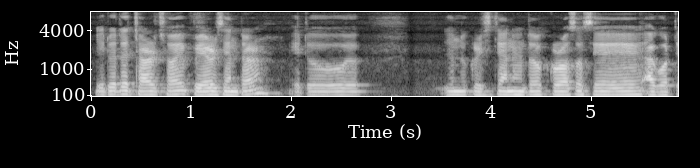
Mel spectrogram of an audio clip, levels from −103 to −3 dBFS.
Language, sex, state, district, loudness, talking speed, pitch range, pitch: Assamese, male, Assam, Hailakandi, -17 LUFS, 155 wpm, 115-120 Hz, 115 Hz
